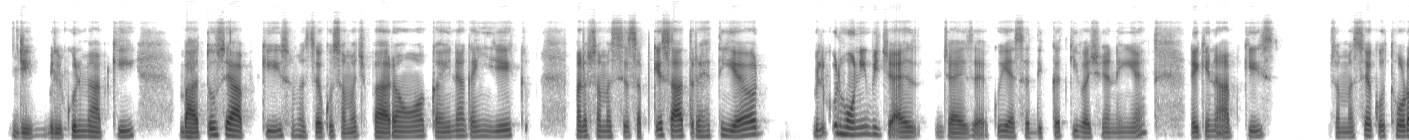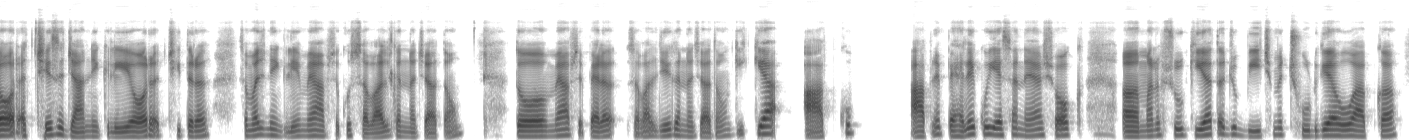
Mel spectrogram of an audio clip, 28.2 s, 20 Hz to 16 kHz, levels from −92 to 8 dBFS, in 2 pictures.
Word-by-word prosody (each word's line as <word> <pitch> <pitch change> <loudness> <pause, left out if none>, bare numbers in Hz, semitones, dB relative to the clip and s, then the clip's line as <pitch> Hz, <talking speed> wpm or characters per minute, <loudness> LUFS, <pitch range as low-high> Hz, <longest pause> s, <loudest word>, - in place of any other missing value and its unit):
जी, 110 -2 +2 0.2
बिल्कुल, 110 +5 +1
मैं 135 -2 -1
आपकी 130 +4 -1 0.5
बातों 120 +7 +5
से 170 -2 +4
आपकी 135 0 +4
समस्या 135 -6 -1
को 130 - -3
समझ 115 +1 -2
पा 120 -3 +7
रहा 130 +1 +4
हूँ, 125 0 -1
और 140 - 0
कहीं 120 +1 -1
न 145 0 0
कहीं 130 +1 -4
ये 135 +2 +2
एक 150 - -6 0.5
मतलब 135 +1 +4
समस्या 130 -1 -2
सबके 160 +4 +1
साथ 140 -2 +5
रहती 140 +2 -3
है 135 +3 +7
और 180 +2 +3 0.5
बिल्कुल 210 - -1
होनी 180 0 +4
भी 180 -1 0
जायज़ 125 0 +4 0.3
जायज़ 110 -1 +1
है, - - -1
कोई 135 +1 -1
ऐसा 120 -1 -1
दिक़्क़त 115 +2 -5
की 135 - -6
वजह 115 0 -1
नहीं 120 +1 -6
है। 195 - -1 0.5
लेकिन - - +3
आपकी - - 0
इस - - -7 0.6
समस्या 120 +5 0
को 135 - 0
थोड़ा 140 +2 +6
और 150 - +6
अच्छे 155 +1 0
से 175 0 -2
जानने 130 -1 0
के 120 - -13
लिए 120 +2 +2
और 125 +3 +5
अच्छी 145 - -5
तरह 135 +2 +2 0.4
समझने 155 +2 -1
के 120 - -17
लिए, 130 +3 -2
मैं 140 +1 -1
आपसे 140 -2 -1
कुछ 150 - -7
सवाल 110 +5 +1
करना 125 -5 -5
चाहता - - -2
हूँ। - - -10 0.5
तो 135 0 +4
मैं 145 +3 -1
आपसे 155 - -2
पहला - - +2 0.2
सवाल - - -4
ये 145 - -1
करना 140 -5 -5
चाहता 125 - -3
हूँ 145 +4 -11
कि - - -10
क्या 195 +1 +4 0.3
आपको - - -1 0.6
आपने 185 - +2
पहले 135 +7 +1
कोई 185 -1 -1
ऐसा 170 +2 -2
नया 150 +1 -2
शौक़ 165 -1 -2 0.4
अ, 130 0 +7
मानो 140 +3 -2
शुरू 155 0 -5
किया 160 +3 +3
था - - +1
जो - - -4
बीच 135 +1 -3
में 170 0 -6
छूट 140 -1 -6
गया 150 +1 +4
हो 145 0 +1
आपका? 140 +2 0
135 Hz, 200 wpm, -24 LUFS, 125-155 Hz, 0.6 s, पा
